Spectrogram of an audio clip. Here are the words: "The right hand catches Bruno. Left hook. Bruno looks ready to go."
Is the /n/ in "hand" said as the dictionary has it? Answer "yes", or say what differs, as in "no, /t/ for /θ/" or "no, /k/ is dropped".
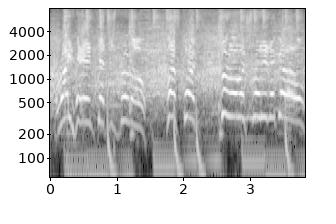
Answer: yes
